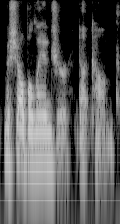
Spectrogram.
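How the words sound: The name is said with an American English pronunciation.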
